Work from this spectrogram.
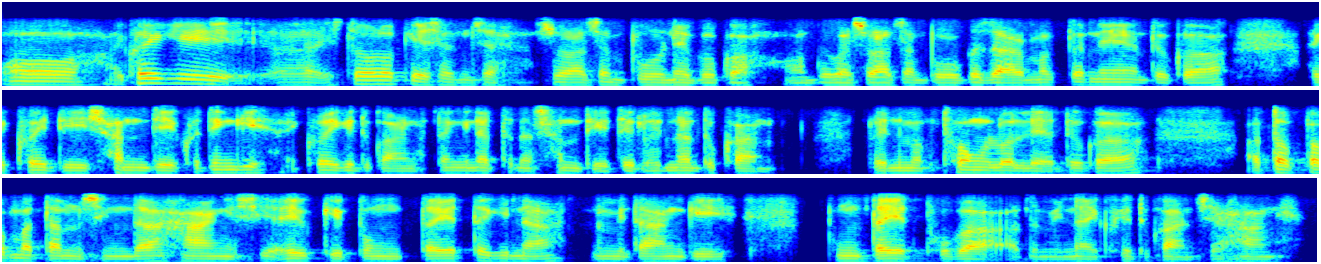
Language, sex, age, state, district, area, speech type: Manipuri, male, 18-30, Manipur, Churachandpur, rural, conversation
